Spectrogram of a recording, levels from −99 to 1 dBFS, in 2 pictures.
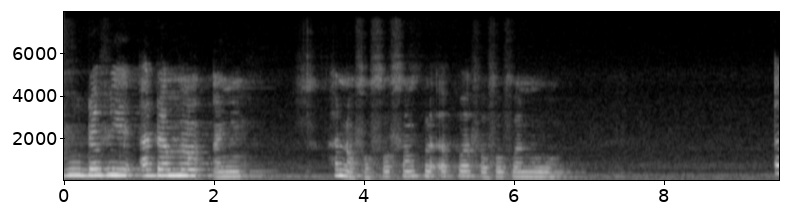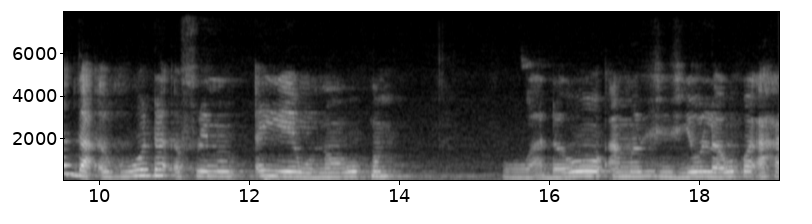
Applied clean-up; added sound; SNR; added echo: none; none; none; reverberation time 1.6 s.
